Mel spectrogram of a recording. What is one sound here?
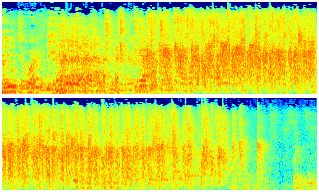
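An audience applauds loudly and cheers.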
